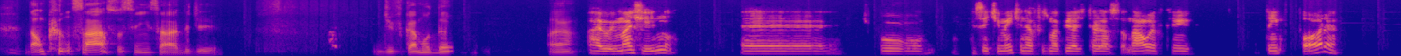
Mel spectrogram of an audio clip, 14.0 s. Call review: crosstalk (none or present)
none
